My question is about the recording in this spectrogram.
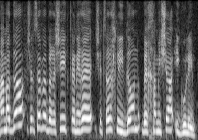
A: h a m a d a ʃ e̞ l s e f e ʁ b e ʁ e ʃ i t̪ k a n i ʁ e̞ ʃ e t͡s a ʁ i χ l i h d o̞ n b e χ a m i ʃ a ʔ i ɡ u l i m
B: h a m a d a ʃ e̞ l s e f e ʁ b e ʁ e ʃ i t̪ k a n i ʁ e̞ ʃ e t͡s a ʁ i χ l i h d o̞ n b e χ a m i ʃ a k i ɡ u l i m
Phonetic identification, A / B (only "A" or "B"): A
